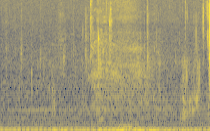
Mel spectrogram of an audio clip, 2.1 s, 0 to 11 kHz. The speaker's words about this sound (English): Just took a sip of bang. Unnecessarily at 10:25, because it's not like I'm going to go train or anything. I really don't know why I'm drinking bang right now.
